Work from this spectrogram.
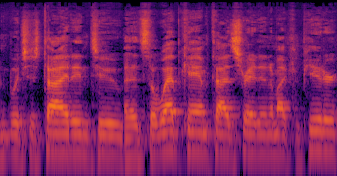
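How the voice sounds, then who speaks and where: A man speaking at a fairly quick pace. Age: 60s. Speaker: podcaster. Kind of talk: casual monologue. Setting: home studio. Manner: relaxed, many fillers.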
